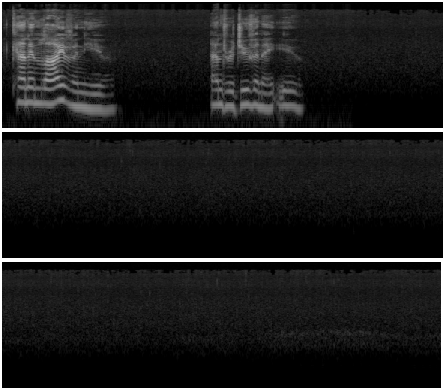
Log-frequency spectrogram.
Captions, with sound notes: Can enliven you and rejuvenate you. (wind blowing softly)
